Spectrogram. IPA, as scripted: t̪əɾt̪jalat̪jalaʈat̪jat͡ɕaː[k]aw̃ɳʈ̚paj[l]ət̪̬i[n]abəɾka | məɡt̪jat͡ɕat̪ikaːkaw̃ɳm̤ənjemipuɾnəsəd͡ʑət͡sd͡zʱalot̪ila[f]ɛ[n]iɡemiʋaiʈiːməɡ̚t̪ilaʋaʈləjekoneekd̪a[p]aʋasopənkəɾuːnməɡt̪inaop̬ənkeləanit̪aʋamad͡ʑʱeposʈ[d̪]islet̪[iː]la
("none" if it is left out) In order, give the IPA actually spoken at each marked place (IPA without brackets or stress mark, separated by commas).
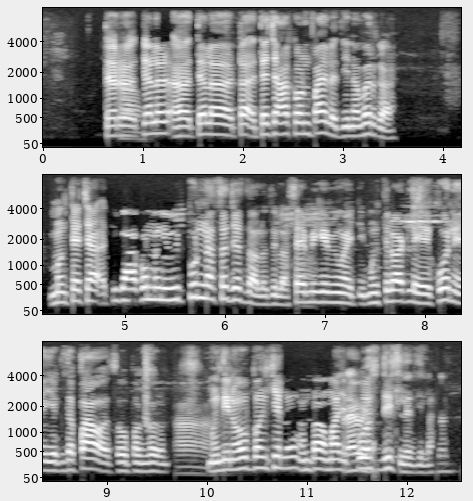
k, l, n, s, m, p, d̪, i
